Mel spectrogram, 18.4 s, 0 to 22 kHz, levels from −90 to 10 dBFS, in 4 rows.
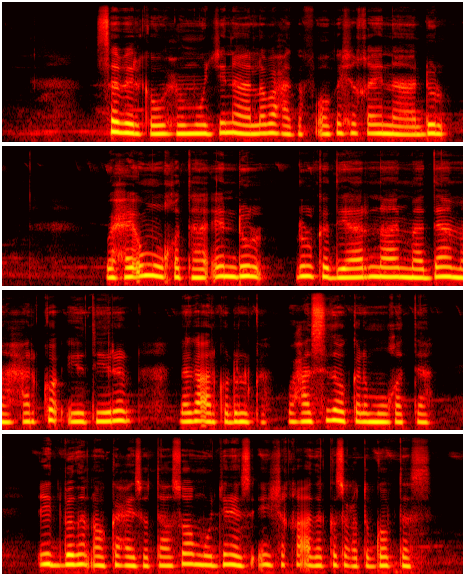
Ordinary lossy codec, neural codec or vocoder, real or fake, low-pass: none; none; real; 19.8 kHz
